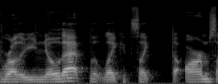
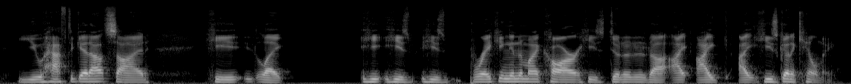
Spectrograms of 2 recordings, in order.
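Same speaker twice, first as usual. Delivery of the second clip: plain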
